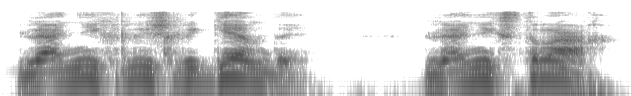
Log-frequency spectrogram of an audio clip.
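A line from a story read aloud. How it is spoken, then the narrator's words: Old man's whisper. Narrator (Russian): прошептал старик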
